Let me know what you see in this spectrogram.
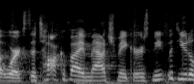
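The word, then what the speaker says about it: Tawkify: feel your best when meeting new people with talkify that's spelled t-a-w-k-i-f-y you'll feel confident that you're meeting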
